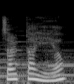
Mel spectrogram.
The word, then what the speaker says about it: 짧다: 넓다 짧다를 예를 들면 겹받침 중 첫 번째 자음만 발음해요. 발음 그대로 쓰면 넓다 짧다예요.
